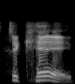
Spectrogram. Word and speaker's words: Takei: It's Takei because it rhymes with a toupee.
